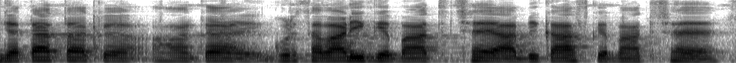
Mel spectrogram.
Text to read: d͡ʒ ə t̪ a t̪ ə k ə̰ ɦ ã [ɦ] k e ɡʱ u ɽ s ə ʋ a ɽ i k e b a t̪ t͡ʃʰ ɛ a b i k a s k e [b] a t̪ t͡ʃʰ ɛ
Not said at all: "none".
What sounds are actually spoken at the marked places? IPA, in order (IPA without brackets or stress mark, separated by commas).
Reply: none, b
